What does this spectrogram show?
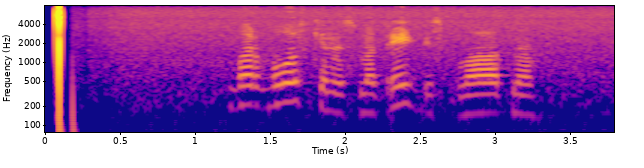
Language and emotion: Russian, sad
